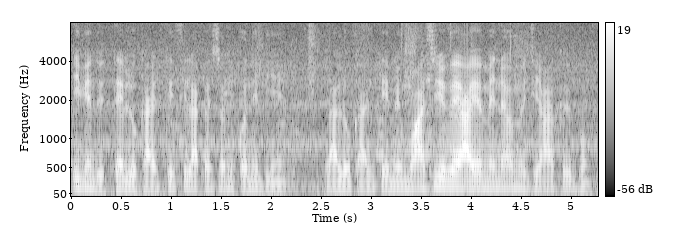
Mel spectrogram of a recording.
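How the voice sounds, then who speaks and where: A man's voice: medium pitch, little pitch movement, fast. A man from Benin, answering a street interview and explaining his point with examples. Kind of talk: vox pop answer. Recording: outdoor street interview with traffic.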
